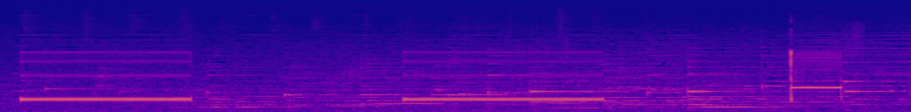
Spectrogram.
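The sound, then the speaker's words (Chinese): Ringing tone of an outgoing telephone call: two long, steady electronic tones of about two seconds each, separated by a gap, followed by shorter tones at shifting pitches. “温小辉先给洛邑打了个电话。”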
